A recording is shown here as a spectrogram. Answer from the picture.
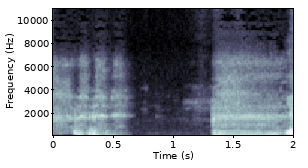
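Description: Men laughing over an online call. The laughter drops out to dead silence for about two-thirds of a second midway, then a breathy laugh comes back.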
